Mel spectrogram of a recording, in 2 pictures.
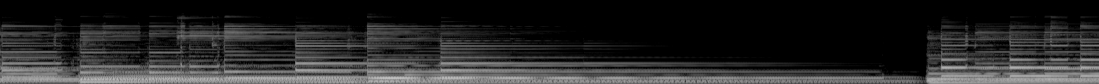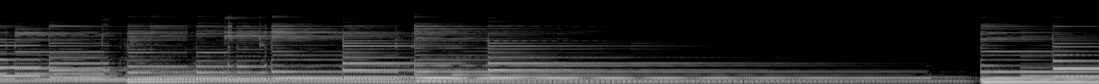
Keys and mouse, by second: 0.2 click, 1.5 click, 2.2 click, 3.9 click, 7.0 click, 8.5 click, 9.5-10.6 drag, 9.8 ctrl+z, 11.0-12.2 drag, 12.5-13.6 drag, 20.2-21.2 drag.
